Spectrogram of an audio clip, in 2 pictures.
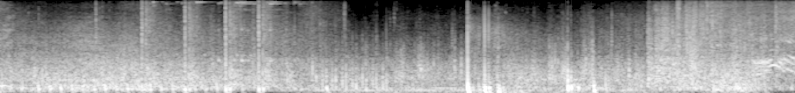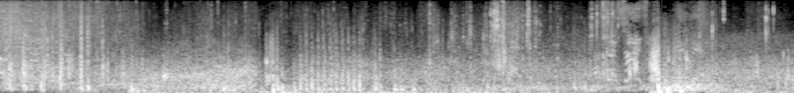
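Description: Battle rumbles and booms steadily.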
